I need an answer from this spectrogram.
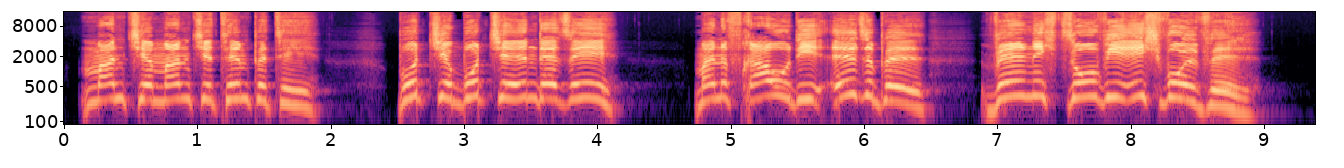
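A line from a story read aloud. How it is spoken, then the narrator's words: Calling out. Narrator (German): rief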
